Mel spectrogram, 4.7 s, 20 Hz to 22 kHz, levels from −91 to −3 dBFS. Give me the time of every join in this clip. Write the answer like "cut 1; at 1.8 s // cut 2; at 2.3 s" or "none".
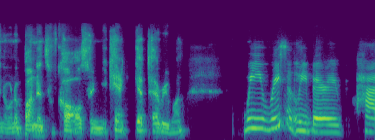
cut 1; at 2.9 s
